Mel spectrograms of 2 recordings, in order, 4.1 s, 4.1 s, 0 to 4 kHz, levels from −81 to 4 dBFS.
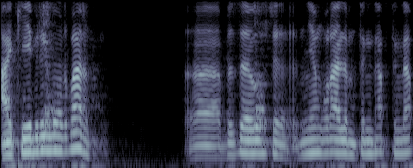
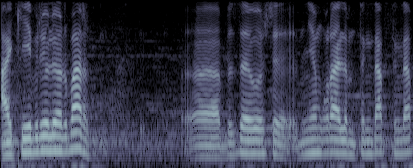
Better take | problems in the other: second | noise reduction (neural mask model DeepFilterNet 3)

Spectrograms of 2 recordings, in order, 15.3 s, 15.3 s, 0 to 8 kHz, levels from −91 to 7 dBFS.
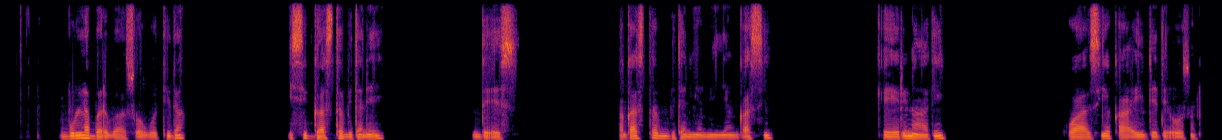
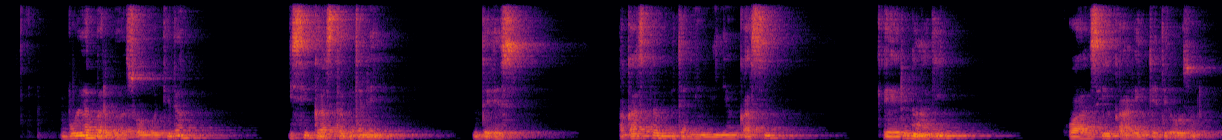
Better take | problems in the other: first | room echo; dies away in 0.9 s

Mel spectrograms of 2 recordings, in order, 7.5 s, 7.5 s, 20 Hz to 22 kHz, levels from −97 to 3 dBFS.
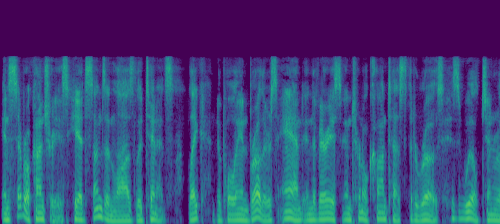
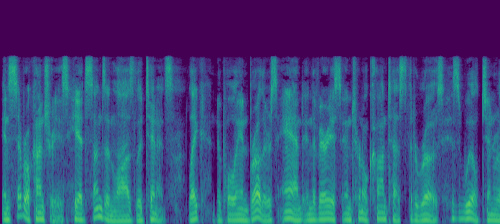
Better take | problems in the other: second | noise reduction (neural mask model Resemble Enhance denoiser)

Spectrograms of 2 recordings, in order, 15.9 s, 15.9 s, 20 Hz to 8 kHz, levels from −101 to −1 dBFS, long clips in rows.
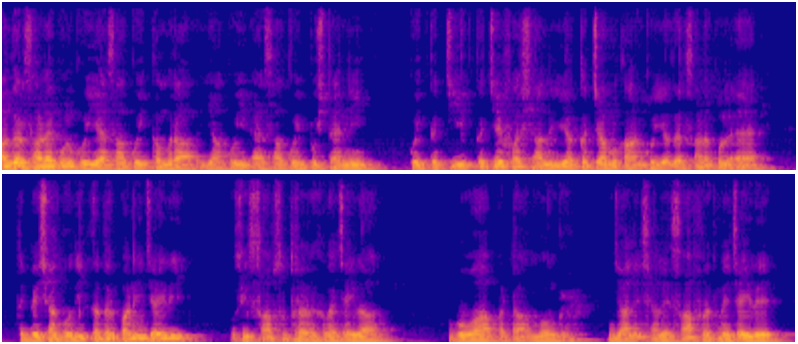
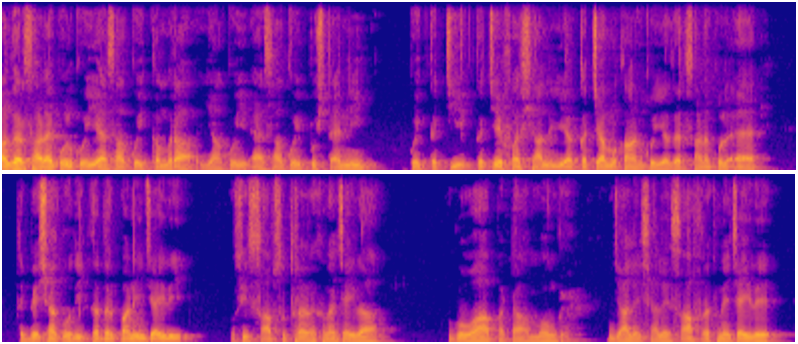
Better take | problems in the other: second | room echo; dies away in 0.4 s

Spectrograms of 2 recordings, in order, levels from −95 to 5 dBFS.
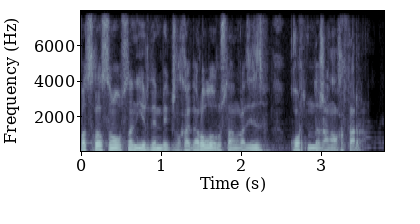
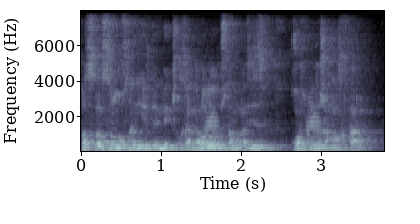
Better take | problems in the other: first | background sound (Trumpet); 17 dB below the speech // room echo; dies away in 0.9 s

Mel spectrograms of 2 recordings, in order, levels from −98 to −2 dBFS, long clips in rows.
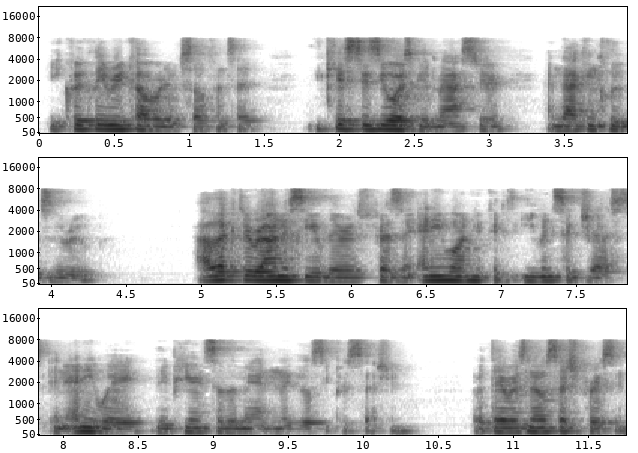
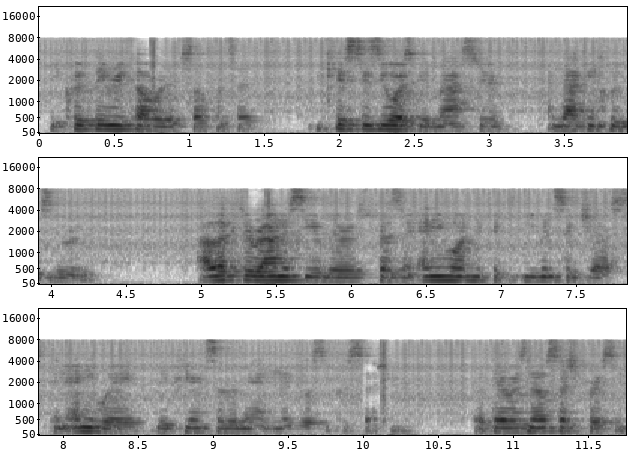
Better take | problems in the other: first | background sound (Coin (dropping)); 16 dB below the speech // room echo; dies away in 0.2 s

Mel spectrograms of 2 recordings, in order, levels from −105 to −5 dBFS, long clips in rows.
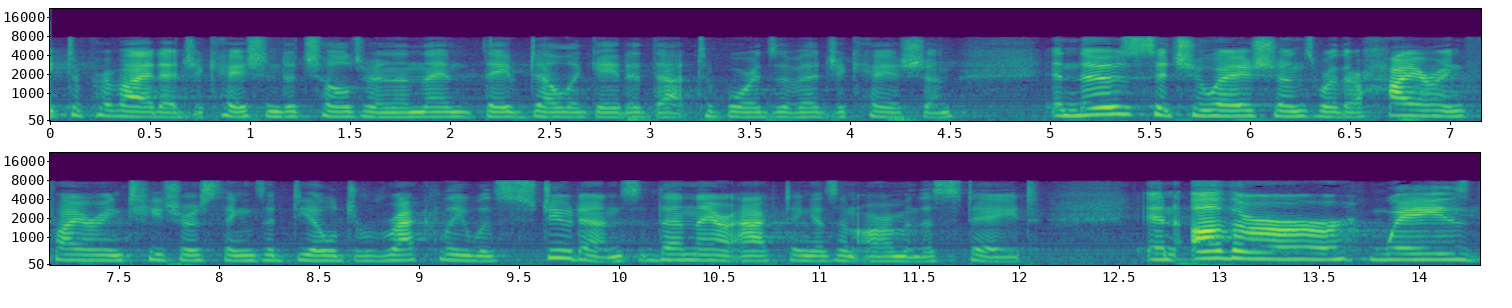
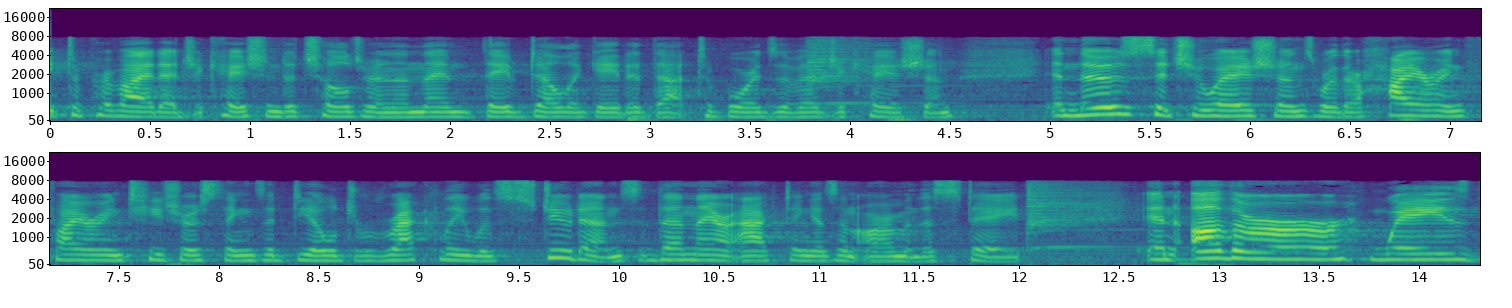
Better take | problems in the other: first | background sound (Gong); 17 dB below the speech

